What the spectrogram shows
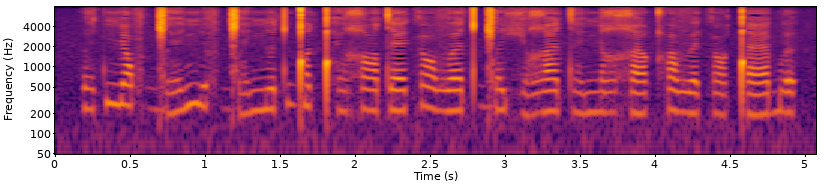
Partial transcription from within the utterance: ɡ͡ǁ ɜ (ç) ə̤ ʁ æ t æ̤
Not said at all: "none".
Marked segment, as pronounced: ç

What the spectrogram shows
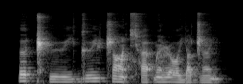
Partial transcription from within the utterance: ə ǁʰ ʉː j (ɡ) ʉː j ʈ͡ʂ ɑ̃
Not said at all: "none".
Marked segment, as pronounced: ɡ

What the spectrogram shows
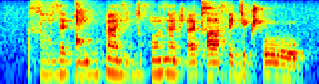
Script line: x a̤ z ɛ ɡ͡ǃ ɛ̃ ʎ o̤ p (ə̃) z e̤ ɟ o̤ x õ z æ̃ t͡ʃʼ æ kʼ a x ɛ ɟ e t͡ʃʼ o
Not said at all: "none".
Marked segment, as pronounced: æ̃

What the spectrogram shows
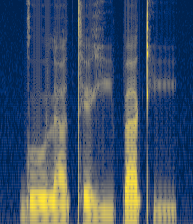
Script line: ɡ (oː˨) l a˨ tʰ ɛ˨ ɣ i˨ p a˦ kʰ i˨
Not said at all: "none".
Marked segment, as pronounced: oː˨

